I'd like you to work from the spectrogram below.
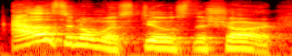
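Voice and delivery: normal talking voice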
